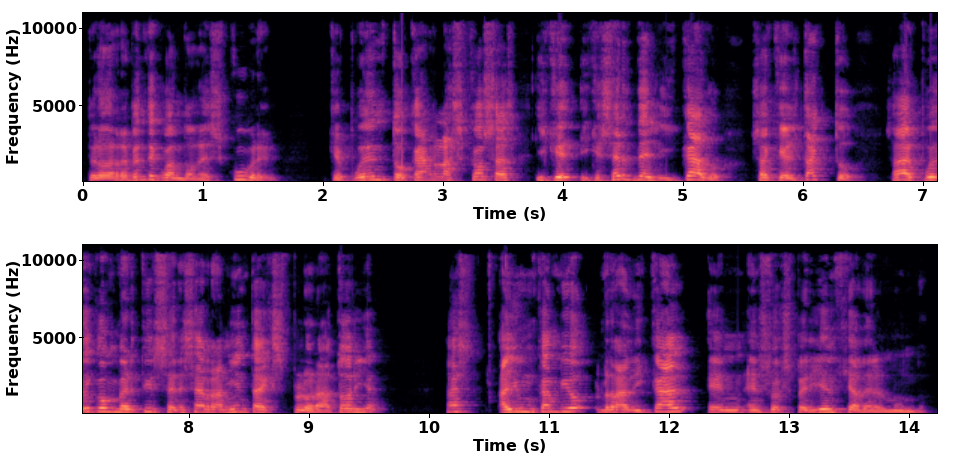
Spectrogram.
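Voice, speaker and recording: A man's voice: high-pitched, moderate pace, fairly bright tone. A man, a dog trainer explaining things in a live talk and answering viewer questions, often checking in with his listeners.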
